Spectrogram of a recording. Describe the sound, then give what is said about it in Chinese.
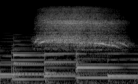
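Owl hooting: several tonal hoots in quick succession, each with a soft breathy hiss, fairly faint and without talk. “猫头鹰呜呜的叫”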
